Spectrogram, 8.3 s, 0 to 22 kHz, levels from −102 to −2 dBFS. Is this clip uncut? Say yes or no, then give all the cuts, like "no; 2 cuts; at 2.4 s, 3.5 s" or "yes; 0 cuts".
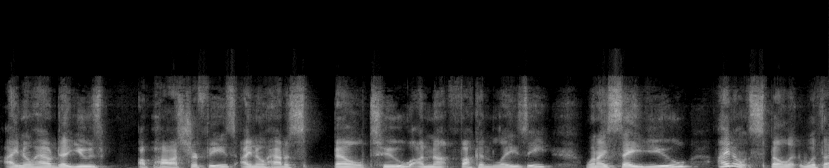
yes; 0 cuts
